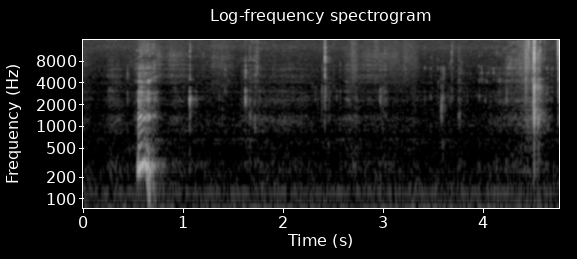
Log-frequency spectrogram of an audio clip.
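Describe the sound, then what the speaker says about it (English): A homemade butter tart with a firm, robust pastry shell takes one sharp, close bite, followed by faint, quiet chewing in an otherwise still room. "I guess just take a big bite out of it."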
